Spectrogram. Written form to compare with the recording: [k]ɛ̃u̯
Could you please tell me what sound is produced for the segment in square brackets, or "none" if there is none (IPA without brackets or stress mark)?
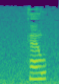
k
